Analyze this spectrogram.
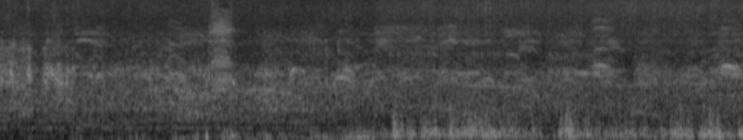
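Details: Common pochard (Aythya ferina) giving low, rough, growling calls in an irregular series, with other waterfowl faintly calling and a steady background of water and wind.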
